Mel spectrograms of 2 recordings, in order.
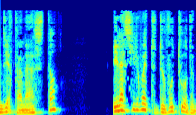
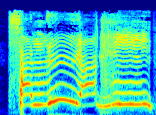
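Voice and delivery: put-on very high, gushing girlish greeting; drawn-out high-pitched infatuated hello; Romilda Vane; much slower than usual.

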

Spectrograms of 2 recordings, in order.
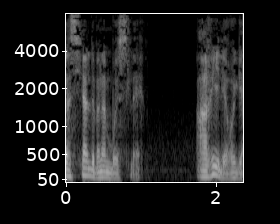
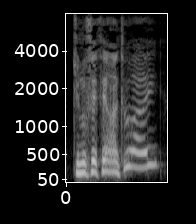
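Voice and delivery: lightly voiced Bill, higher and bright-eyed; eager question; 10 semitones higher, 5 dB louder than usual. A narrator's reading. Bill asking Harry for a tour, eager. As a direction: ask it eagerly, pitching up on Harry.

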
